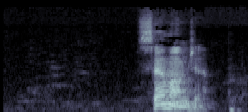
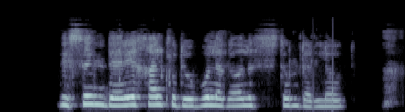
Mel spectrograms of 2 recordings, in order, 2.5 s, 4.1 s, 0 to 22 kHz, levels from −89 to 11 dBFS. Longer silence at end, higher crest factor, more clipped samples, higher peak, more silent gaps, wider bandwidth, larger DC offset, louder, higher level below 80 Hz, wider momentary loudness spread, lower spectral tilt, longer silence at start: about the same, 0.15 s vs 0.15 s; about the same, 20 dB vs 18 dB; neither; about the same, -2 dBFS vs -2 dBFS; second, none vs 3.56-3.81 s; first, 16.5 kHz vs 9.4 kHz; neither; first, -17 LUFS vs -20 LUFS; first, -54 dBFS vs -72 dBFS; first, 16 LU vs 11 LU; about the same, -4 dB/octave vs -3 dB/octave; first, 1.4 s vs 0.6 s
